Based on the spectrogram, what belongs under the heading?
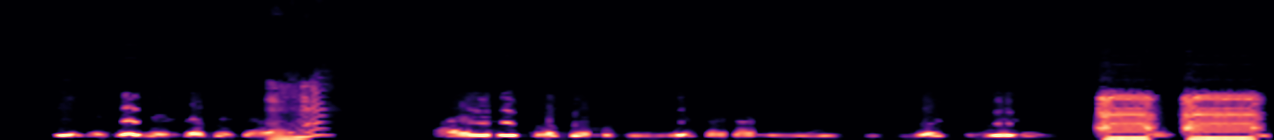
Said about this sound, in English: No, I mean, like your battery, your phone is giving warning signs. Or is it SMS is coming? Ah, it's SMS, man.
